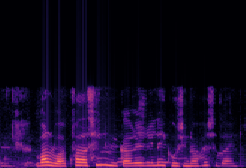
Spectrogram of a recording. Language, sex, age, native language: Icelandic, male, 12, Icelandic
